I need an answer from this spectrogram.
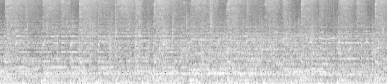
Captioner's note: passengers applauding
